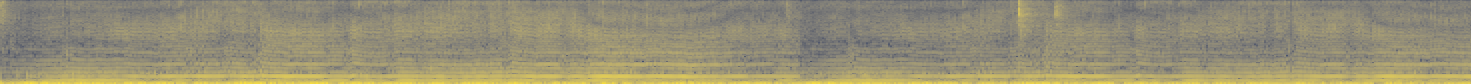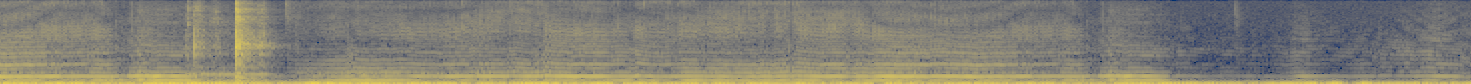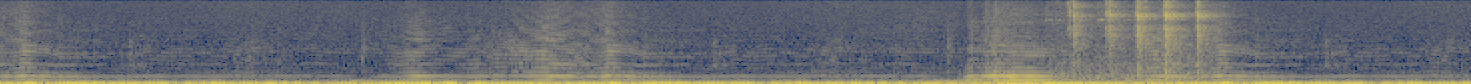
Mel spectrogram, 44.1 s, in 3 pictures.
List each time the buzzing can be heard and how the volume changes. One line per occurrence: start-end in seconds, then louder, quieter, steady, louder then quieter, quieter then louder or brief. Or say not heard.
0.0-44.0 quieter then louder.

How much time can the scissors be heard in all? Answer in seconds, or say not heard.
3 s.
